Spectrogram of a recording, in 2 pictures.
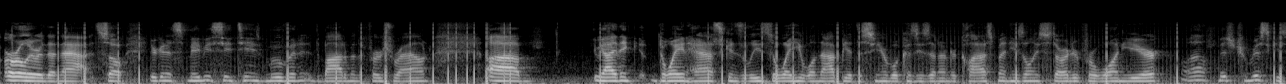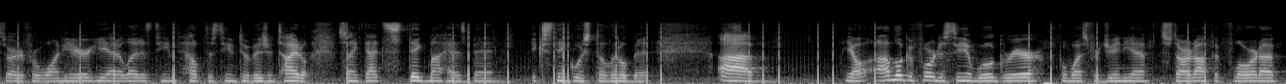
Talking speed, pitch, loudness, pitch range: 220 wpm, 155 Hz, -23 LUFS, 145-165 Hz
